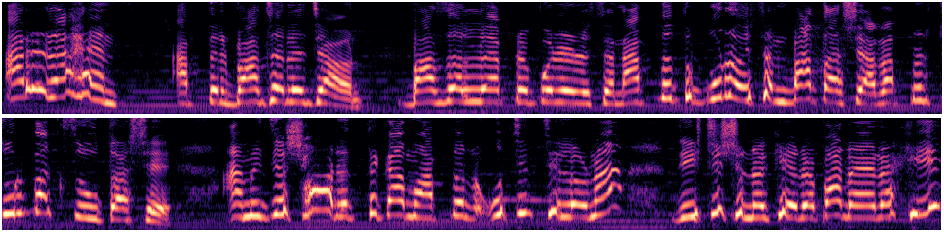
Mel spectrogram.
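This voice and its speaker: An actress voices a proud city woman who lashes out at her country in-laws in fast, bitter words. Her voice sits very high and swings up and down as she scolds. Faint music runs beneath the scene. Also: lively intonation, fairly bright tone. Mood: scolding. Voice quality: sneering, scolding. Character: haughty city woman scorning rural in-laws. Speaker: actress in a family drama.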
